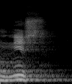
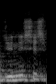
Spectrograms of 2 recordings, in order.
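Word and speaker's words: gneiss: ध्यान रखना दोस्तों, ग्रेनाइट और निस, ठीक है, जिसको अपन जीनेसिस भी पढ़ते हैं, लेकिन यहाँ पे जी साइलेंट रहता है।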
